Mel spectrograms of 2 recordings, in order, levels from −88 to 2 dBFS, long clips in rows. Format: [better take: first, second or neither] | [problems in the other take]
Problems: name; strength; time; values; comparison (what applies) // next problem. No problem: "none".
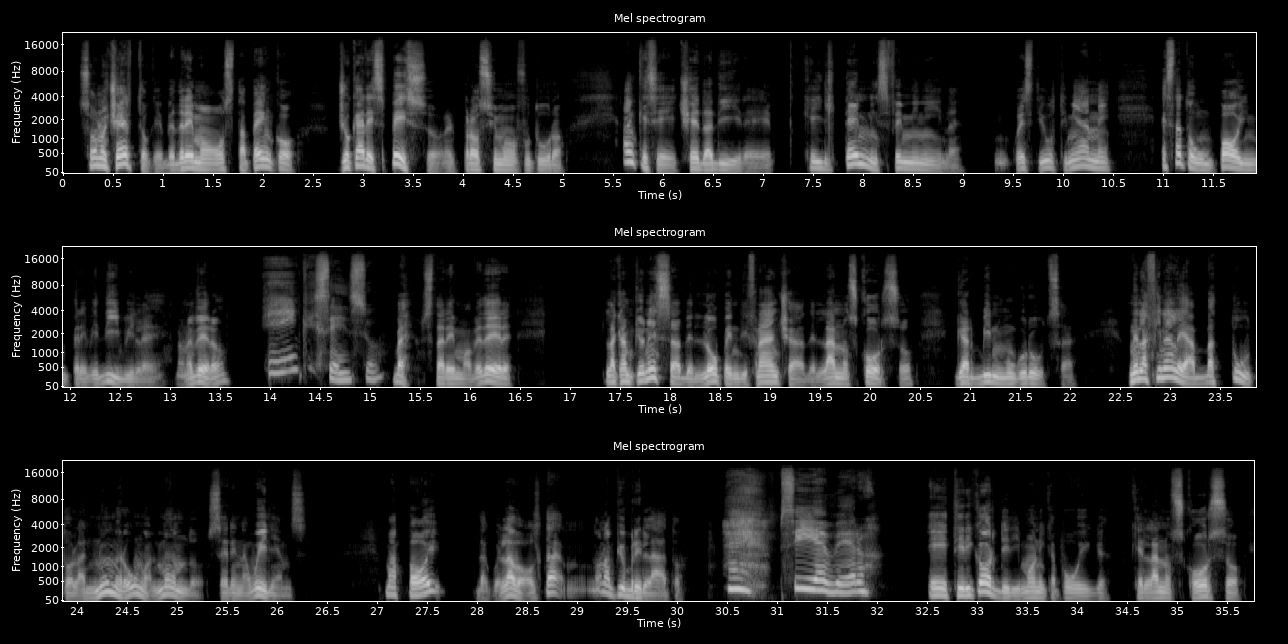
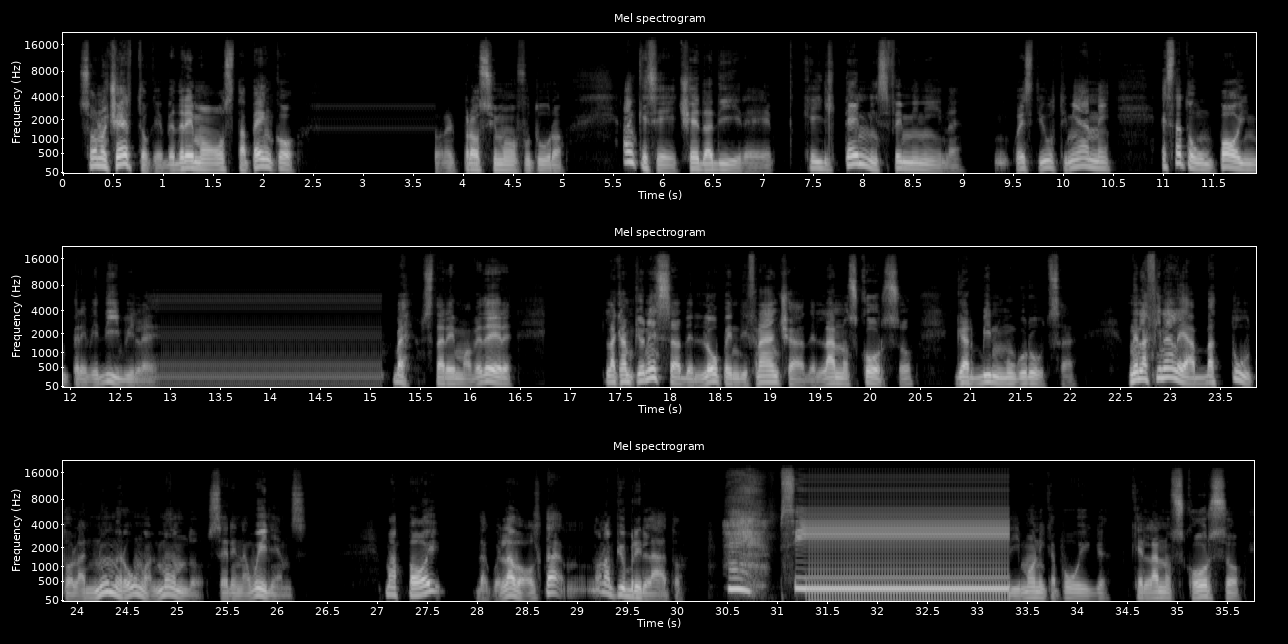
first | audio freezing; at 2.5 s for 1 s, at 13 s for 2 s and at 31 s for 2 s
